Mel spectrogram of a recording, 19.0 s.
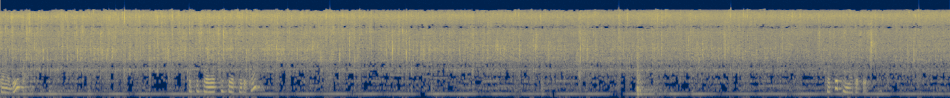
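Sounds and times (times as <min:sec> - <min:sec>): vegetables sizzling in a wok: 0:00.0 - 0:19.0
sharp knock: 0:12.7 - 0:13.2.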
